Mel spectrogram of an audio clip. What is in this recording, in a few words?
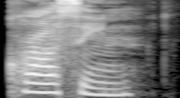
"crossing", us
